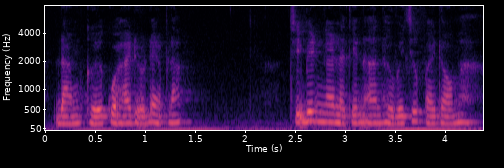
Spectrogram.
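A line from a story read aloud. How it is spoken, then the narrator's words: Smiling. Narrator (Vietnamese): Nhật Linh mỉm cười nói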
